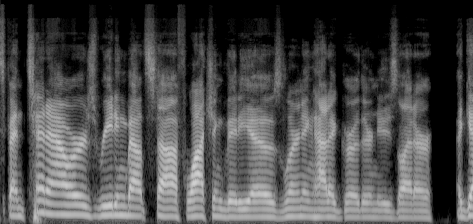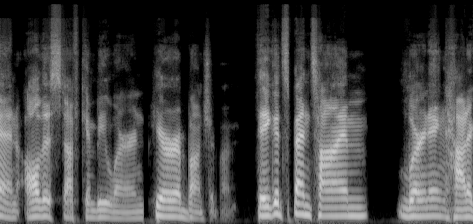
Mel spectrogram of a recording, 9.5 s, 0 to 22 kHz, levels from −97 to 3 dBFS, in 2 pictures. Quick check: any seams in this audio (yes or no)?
yes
